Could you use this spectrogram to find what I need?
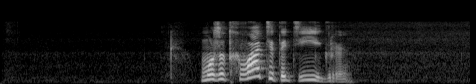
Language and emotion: Russian, angry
